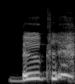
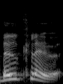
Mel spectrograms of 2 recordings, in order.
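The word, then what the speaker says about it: Buccleuch: Lightside, you said, it's pronounced Buclu. The Earl of Buclu.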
